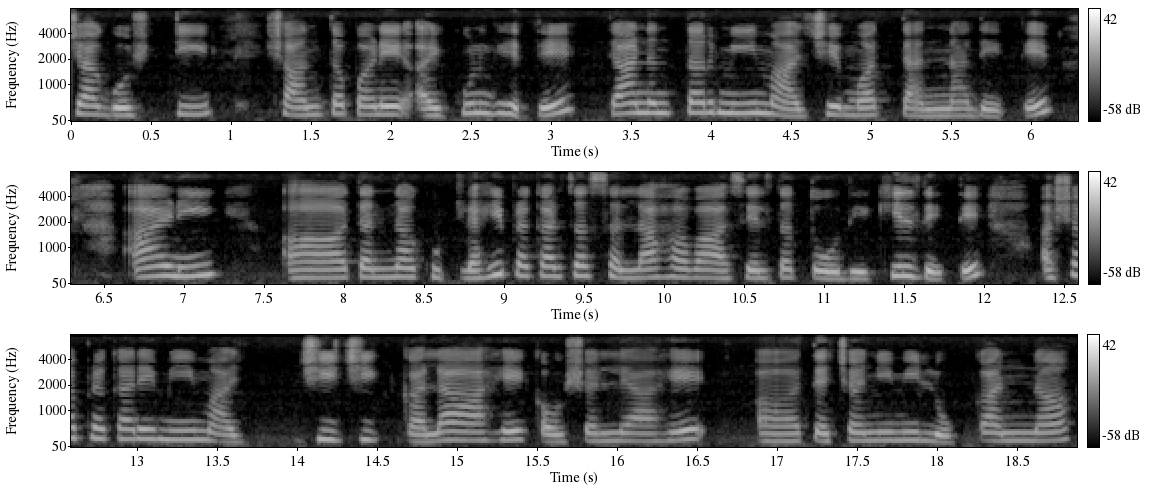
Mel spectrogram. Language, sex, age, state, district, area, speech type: Marathi, female, 45-60, Maharashtra, Yavatmal, urban, spontaneous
